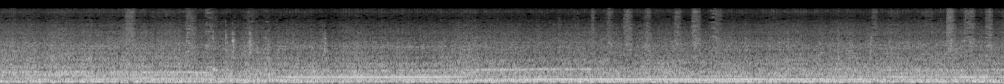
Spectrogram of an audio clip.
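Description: Randon backhoe loader's diesel engine running steadily under the operator's seat, heard from inside the cab while the machine travels; the engine note drops about two to three seconds in, then settles at a slightly different pitch, with light rattles over it.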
